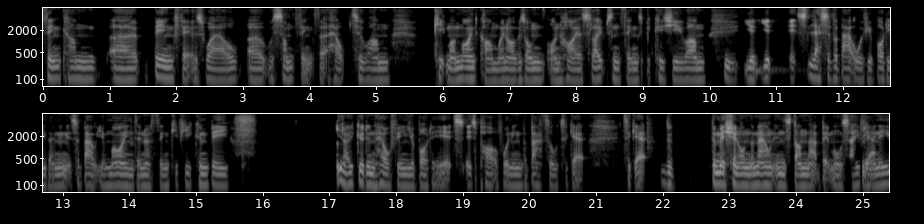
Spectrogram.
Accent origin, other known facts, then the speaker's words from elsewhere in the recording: Maidenhead, South East England, United Kingdom; around my hometown of Maidenhead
